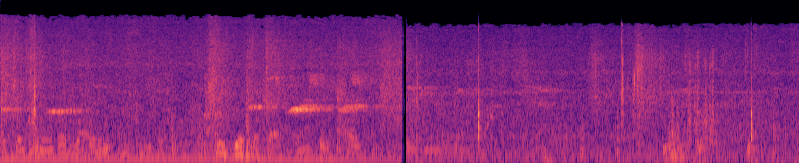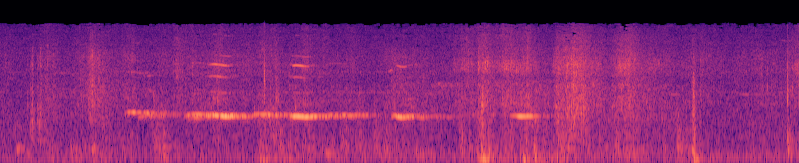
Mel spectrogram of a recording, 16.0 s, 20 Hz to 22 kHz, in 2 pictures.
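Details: A pack of dholes, adults with roughly one-week-old pups, give thin, steady whistles, short ones early and longer level ones later, over murmuring background, in Tadoba-Andhari Tiger Reserve forest, Maharashtra, India, January 2021.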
